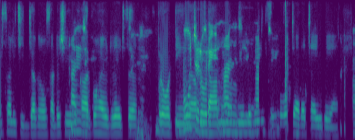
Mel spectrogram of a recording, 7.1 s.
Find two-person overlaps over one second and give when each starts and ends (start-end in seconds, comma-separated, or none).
3.6-5.6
